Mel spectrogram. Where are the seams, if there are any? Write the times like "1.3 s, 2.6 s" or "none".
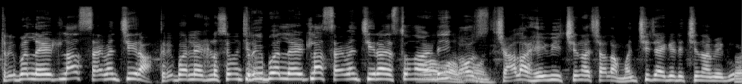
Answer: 4.6 s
